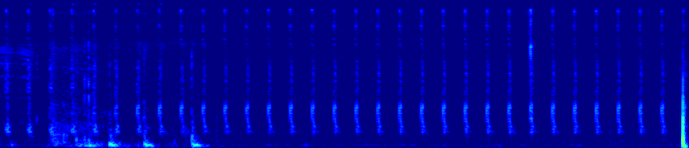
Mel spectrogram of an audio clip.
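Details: Toyota Alphard: light, sharp ticks at a steady pace of roughly four per second, clear and isolated; ticking noise, cause not confirmed.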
